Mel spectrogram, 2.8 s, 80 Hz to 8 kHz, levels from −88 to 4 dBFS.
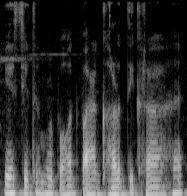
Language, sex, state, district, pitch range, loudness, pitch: Hindi, male, Bihar, Patna, 110-120 Hz, -21 LUFS, 115 Hz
